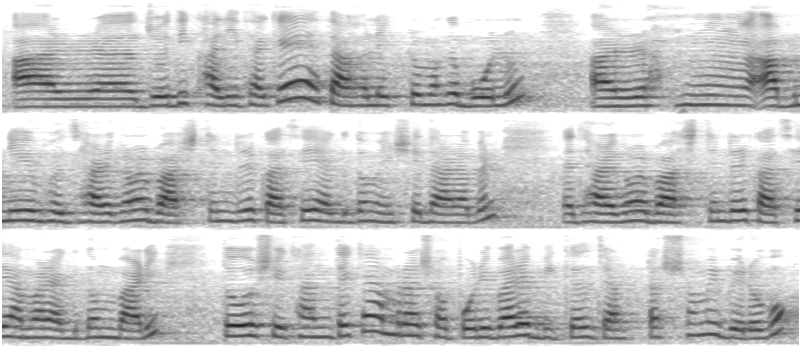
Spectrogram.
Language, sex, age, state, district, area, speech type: Bengali, female, 18-30, West Bengal, Jhargram, rural, spontaneous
